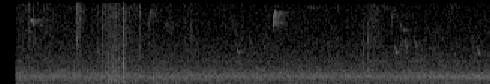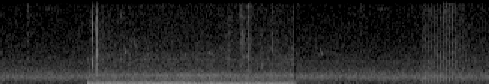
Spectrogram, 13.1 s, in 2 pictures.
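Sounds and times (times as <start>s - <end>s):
high bird chirps: 7.7s - 10.5s
soft clicks: 7.7s - 10.5s.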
